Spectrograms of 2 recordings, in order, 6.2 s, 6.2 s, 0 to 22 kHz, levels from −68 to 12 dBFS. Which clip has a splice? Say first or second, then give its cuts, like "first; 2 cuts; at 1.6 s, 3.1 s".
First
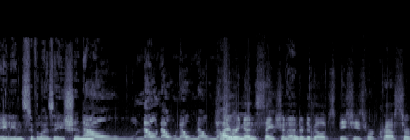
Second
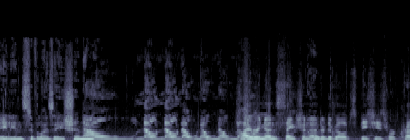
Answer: second; 1 cut; at 2.4 s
